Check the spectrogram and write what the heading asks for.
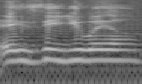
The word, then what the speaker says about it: Azul: Would you please explain to our folks here, do you pronounce the name by spelling it A-Z-U-L? It's Azul. Azul, that's what I thought.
